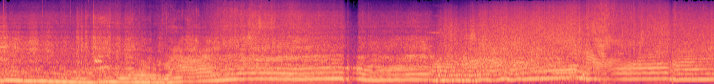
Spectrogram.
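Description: Mini Cooper S rally car's engine working hard: its pitch falls as the car slows into a bend, then climbs as it accelerates away. It holds at high revs, with a brief drop at a gear change about seven seconds in.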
